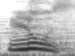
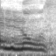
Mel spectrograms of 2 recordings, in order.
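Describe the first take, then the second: First: लूज said with a buzzing z at the end, like जॉ in जहाज; lose with a z. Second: लूज said with a hissing s at the end, like सॉ in संतरा; loose with an s. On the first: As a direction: end लूज on a voiced z sound. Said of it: "जहाज वाला जॉ". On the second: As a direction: end लूज on a sharp s sound. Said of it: "जैसे संतरा वाला सॉ". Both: Shown as a demonstration.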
